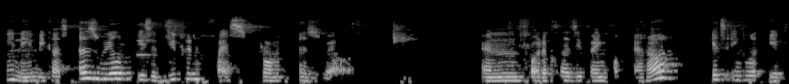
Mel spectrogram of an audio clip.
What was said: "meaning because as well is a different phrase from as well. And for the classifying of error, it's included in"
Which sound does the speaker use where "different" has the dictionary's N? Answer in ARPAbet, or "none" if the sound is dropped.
N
